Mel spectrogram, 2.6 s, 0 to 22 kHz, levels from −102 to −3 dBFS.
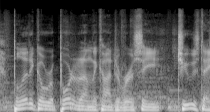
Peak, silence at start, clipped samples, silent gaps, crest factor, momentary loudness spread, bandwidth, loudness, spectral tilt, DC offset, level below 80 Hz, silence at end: -8 dBFS; 0 s; under 0.1%; none; 16 dB; 2 LU; 15.5 kHz; -23 LUFS; -5 dB/octave; under 0.1%; -38 dBFS; 0 s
